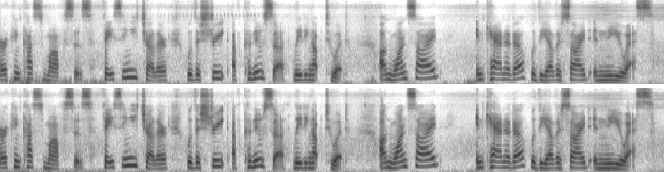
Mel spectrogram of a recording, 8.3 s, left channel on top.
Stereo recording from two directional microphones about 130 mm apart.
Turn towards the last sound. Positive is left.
turn(degrees=-40)  # may be behind; listen again after turning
